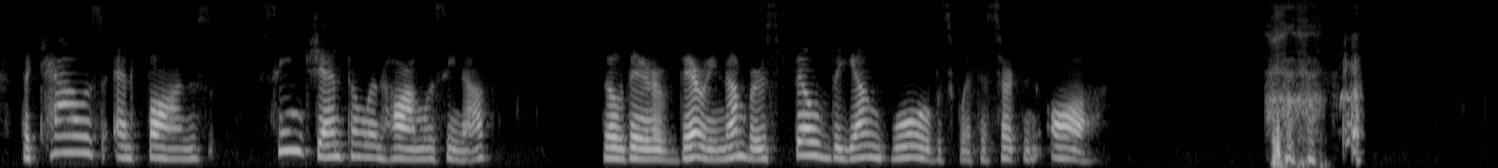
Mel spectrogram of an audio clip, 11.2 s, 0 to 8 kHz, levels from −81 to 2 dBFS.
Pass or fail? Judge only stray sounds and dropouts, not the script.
fail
